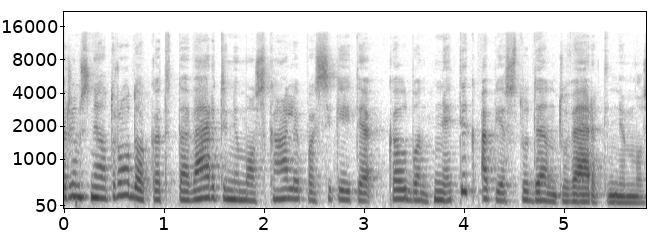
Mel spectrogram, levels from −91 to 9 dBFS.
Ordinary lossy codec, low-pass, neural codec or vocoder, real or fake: AAC, 96 kbps; 14.4 kHz; vocoder, 44.1 kHz, 128 mel bands every 256 samples, BigVGAN v2; fake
